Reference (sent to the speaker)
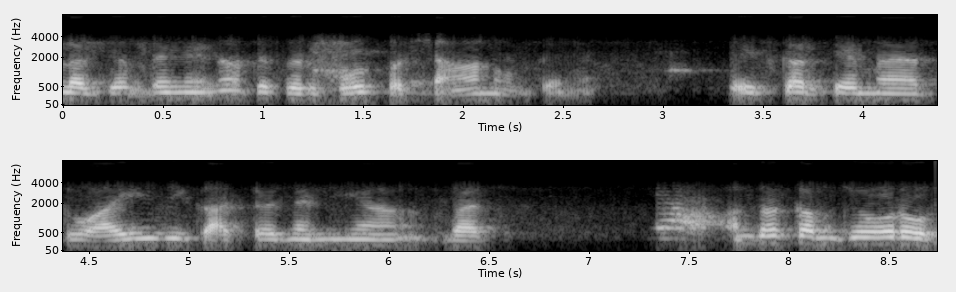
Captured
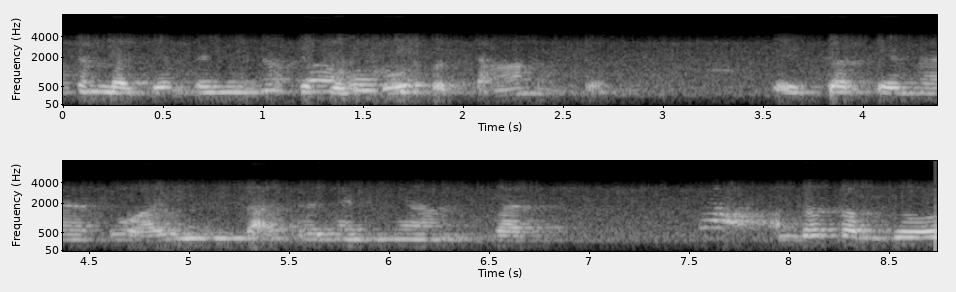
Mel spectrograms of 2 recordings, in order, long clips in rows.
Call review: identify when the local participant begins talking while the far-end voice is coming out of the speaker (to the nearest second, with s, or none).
1 s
